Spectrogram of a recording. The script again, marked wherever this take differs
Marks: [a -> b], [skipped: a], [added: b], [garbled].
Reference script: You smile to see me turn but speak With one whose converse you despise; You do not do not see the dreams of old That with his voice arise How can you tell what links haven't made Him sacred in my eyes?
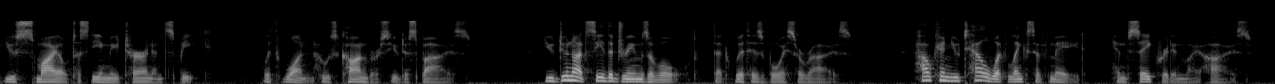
You smile to see me turn [but -> and] speak With one whose converse you despise; You do not [skipped: do not] see the dreams of old That with his voice arise How can you tell what links [haven't -> have] made Him sacred in my eyes?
